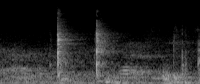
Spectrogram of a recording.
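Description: Two sharp clicks about half a second apart, a wall light switch being flipped while the room light fails to come on.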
